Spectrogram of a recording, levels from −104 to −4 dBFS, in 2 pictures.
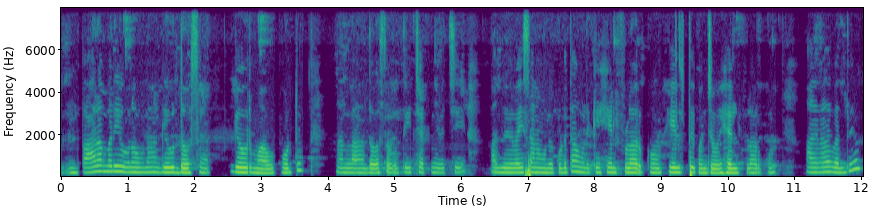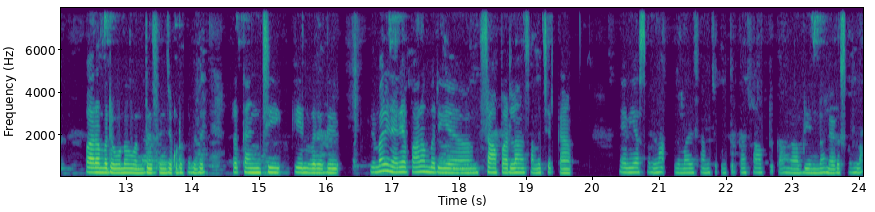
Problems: constant background noise, continuous background conversations, low volume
